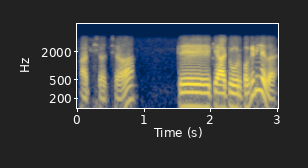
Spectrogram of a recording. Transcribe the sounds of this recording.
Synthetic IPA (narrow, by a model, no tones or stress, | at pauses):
ətːʃʰaːətːʃʰaː | t̪ekjaːt͡ʃoːɾpəkɽileːd̪aɛ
